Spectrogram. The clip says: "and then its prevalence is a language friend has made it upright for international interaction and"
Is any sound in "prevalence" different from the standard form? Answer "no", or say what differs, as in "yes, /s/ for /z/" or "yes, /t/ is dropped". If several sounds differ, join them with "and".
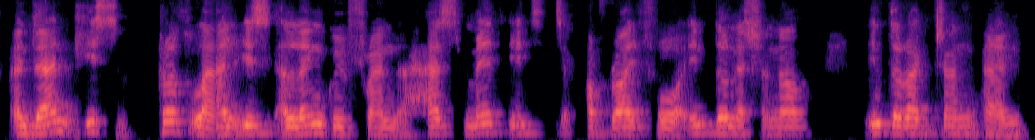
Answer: yes, /s/ is dropped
